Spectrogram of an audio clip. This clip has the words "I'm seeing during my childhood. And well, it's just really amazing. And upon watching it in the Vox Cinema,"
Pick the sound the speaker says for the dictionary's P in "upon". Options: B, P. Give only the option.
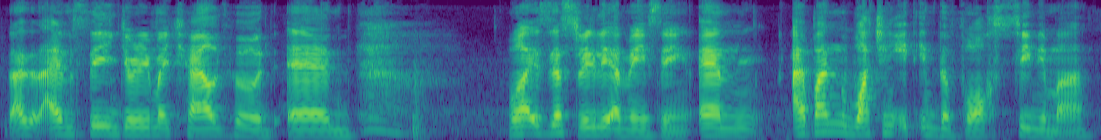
B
